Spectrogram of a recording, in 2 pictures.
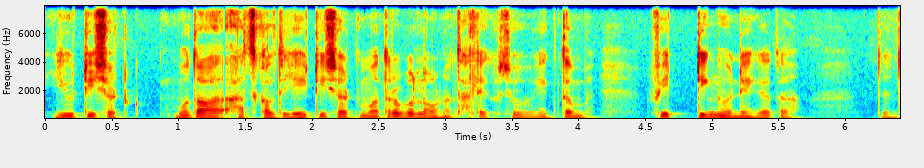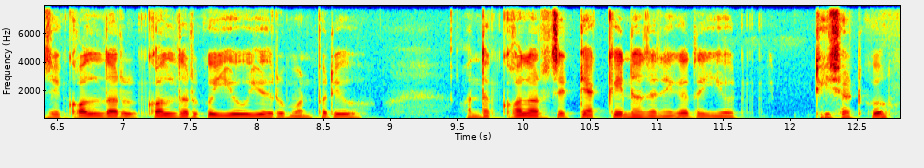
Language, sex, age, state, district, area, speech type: Nepali, male, 18-30, West Bengal, Darjeeling, rural, spontaneous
